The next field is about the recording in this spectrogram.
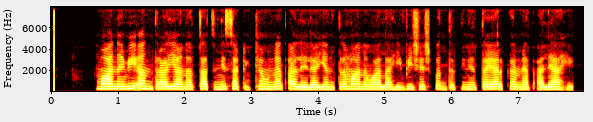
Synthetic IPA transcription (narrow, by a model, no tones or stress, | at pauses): manʋiːʔənt̪ɾaɭjanːat̪̚t͡sat͡snisaʈiːʈʰeʋɳjat̪a̰leljajənt̪ɾəmanəʋalaɦiːʋiɕeɕpəd̪ʱːət̪inet̪əjaɾkəɾɳjat̪a̰leaɦe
